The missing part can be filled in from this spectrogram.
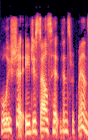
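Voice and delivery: normal talking voice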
